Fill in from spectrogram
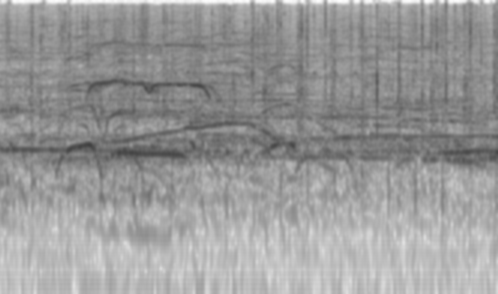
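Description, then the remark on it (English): A large crowd of campaigners holding banners to save their local cinema, waiting for news, cheers loudly and steadily for several seconds, a dense roar of many voices with scattered shouts and whoops rising above it, no single speaker distinguishable. “There's a cheer, but why?”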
